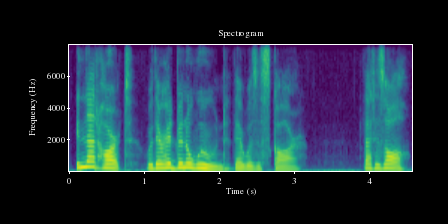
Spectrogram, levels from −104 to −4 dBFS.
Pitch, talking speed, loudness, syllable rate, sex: 225 Hz, 210 wpm, -16 LUFS, 5.5 syllables/s, female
